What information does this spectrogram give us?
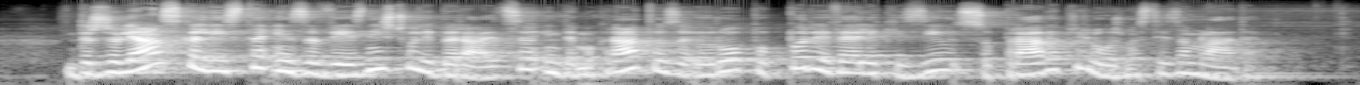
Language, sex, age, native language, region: Slovenian, female, 30-49, Slovenian, Posavska region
